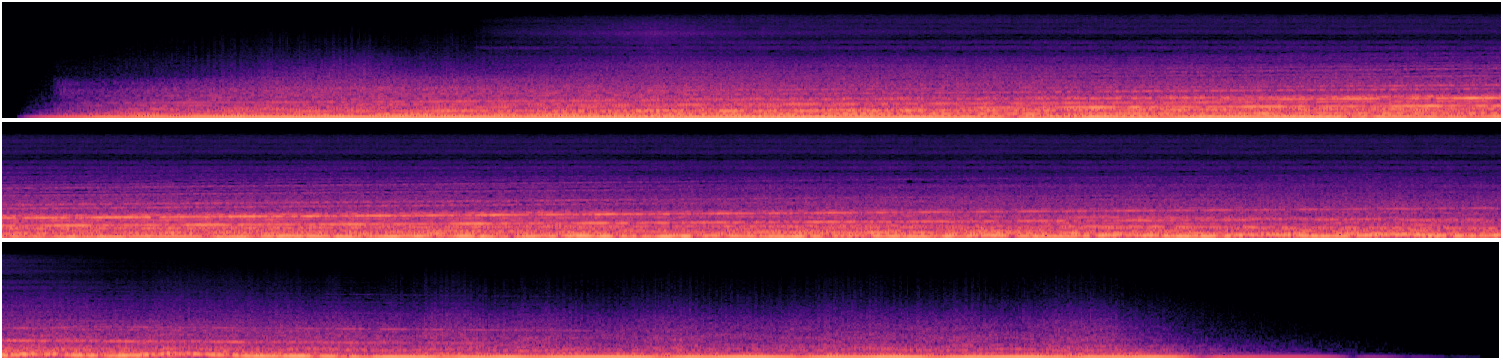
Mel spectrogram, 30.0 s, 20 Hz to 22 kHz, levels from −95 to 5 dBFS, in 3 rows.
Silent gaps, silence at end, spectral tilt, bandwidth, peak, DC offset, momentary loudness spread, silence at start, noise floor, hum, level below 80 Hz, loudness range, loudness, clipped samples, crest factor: none; 1.15 s; -9.5 dB/octave; 5.2 kHz; -8 dBFS; under 0.1%; 5 LU; 0.2 s; -79 dBFS; none; -24 dBFS; 3 LU; -24 LUFS; under 0.1%; 12 dB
